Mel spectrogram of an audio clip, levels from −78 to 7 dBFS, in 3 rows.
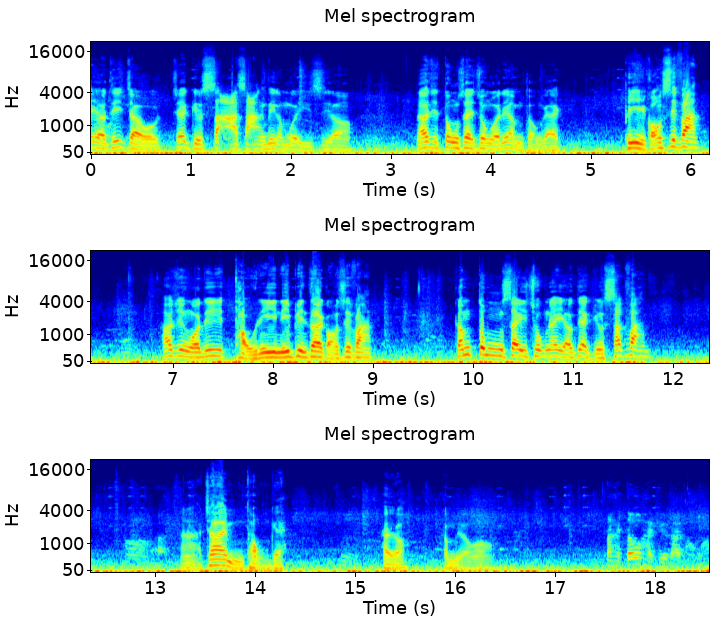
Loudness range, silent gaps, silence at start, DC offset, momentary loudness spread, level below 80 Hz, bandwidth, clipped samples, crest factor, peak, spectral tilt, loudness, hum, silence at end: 11 LU; none; 0 s; under 0.1%; 22 LU; -26 dBFS; 13.5 kHz; 0.2%; 14 dB; 0 dBFS; -6.5 dB/octave; -15 LUFS; none; 0 s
